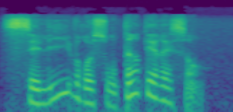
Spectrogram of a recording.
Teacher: you can hear this small link between sont and intéressant.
